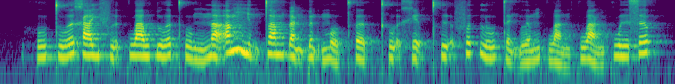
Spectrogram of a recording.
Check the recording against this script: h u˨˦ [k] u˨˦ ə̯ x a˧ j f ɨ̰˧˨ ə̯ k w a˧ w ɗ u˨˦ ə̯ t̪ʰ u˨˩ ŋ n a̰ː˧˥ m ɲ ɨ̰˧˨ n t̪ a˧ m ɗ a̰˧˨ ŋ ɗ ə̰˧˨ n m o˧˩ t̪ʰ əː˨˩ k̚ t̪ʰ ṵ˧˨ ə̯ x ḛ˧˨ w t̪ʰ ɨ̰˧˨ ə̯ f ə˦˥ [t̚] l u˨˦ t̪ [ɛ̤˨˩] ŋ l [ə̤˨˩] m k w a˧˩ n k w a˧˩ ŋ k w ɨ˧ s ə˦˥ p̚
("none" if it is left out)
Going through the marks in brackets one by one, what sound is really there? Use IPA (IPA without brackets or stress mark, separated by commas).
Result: t̪, t̚, ɛ̰˧˨, ə˨˦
